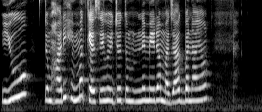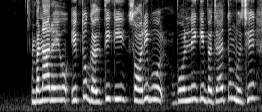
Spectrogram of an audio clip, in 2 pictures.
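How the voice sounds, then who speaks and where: A woman storyteller voicing a quick-tempered young woman scolding a man. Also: sits high, dark tone. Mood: angry. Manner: angry, scolding.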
